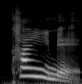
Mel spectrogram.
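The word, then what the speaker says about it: 解明: 발음은 카임메 카임메 한자로는 해명입니다.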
